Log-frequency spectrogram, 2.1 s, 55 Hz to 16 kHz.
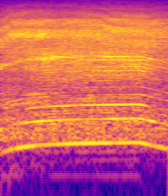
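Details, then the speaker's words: Milex Nutri1000 1000W blender (MNM001), repaired after smoking, grinding and not spinning: motor spins up on pulse with a smooth steady hum, no grinding, easing off at the end. "there's no grinding the problem is not resolved because this is spinning away from this plastic platform here"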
